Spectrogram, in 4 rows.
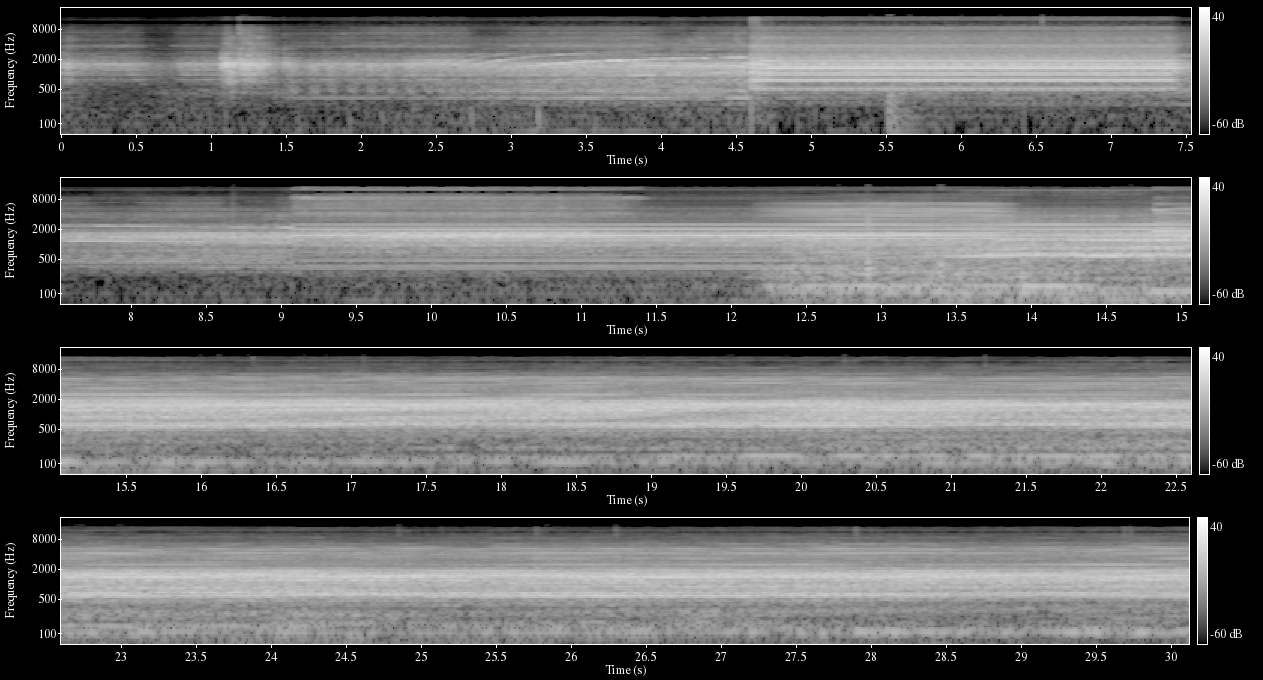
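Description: Recorded locomotive sounds from the digital sound decoder (Jacek sound project, ZIMO MX645P22) in an MTB H0 model of a class 163 electric locomotive, played through the model's small speaker. A rising whine comes in about two seconds in, then a horn blast of about three seconds and a brief high hiss of air. From about twelve seconds in there is a steady hum and whine of the electric drive as the model runs, its pitch sliding up and down.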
